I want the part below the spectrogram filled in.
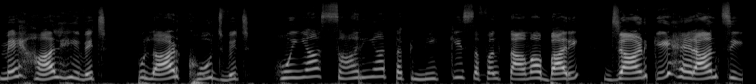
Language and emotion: Punjabi, surprised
